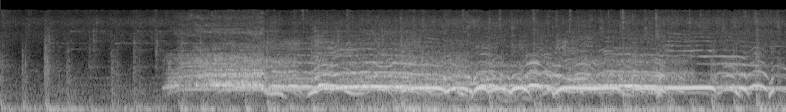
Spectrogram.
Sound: shoshone shouting

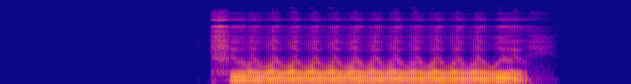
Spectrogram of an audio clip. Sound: slurrrrrrrrp

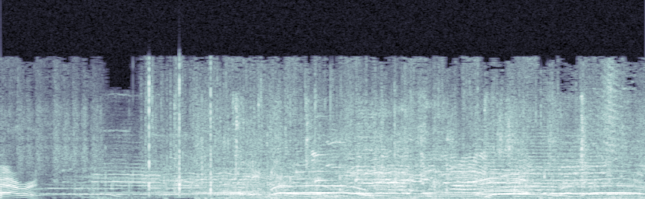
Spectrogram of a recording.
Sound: cheers and applause

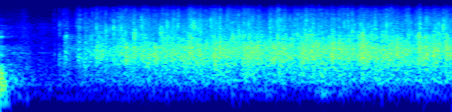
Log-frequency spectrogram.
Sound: applause

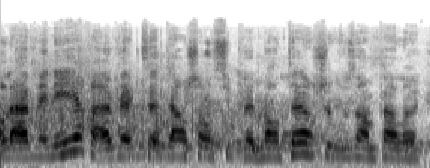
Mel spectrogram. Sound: some Applause

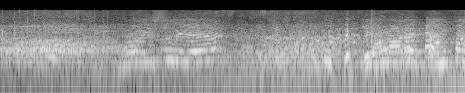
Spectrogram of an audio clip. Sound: crowd roars - why?

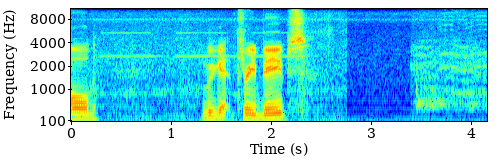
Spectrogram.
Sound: operator beeping; gates buzzing

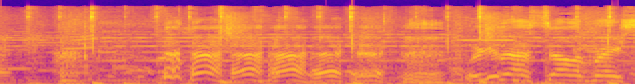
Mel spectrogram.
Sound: host laughing

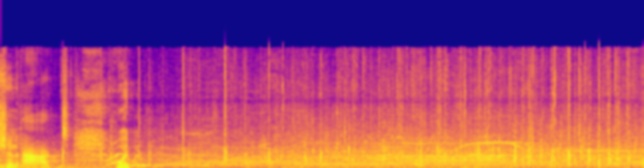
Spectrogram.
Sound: audience applauds

